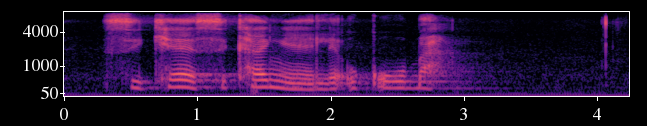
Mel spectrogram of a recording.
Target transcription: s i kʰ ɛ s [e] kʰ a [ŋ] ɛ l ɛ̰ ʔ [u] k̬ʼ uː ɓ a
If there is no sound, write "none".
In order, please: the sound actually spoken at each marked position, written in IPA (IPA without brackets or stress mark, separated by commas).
i, ŋ, u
